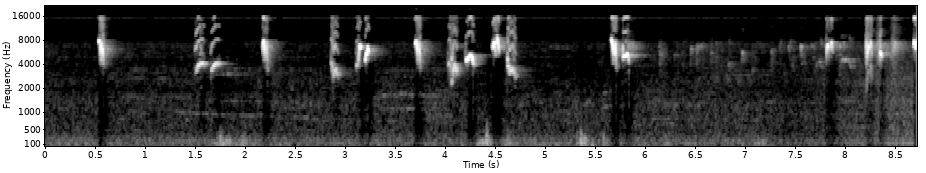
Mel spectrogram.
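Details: Brown-throated sunbird, played to lure and train birds into calling: scattered sharp high chips and short downslurred notes, spaced irregularly roughly every half second, with faint low rumbling background.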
